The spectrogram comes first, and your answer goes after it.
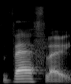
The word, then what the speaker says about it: VertFlow: in London and I'm going to talk about verf flow yes that is how you pronounce it which is an operator a task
